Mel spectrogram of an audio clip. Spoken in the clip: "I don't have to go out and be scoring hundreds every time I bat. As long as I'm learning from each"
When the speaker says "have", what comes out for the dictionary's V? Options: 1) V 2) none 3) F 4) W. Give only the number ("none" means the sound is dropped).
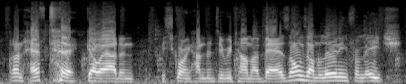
3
